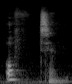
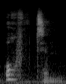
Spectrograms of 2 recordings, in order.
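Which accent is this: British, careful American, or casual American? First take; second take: British; British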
